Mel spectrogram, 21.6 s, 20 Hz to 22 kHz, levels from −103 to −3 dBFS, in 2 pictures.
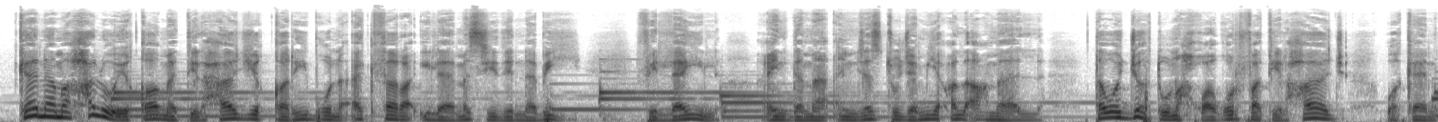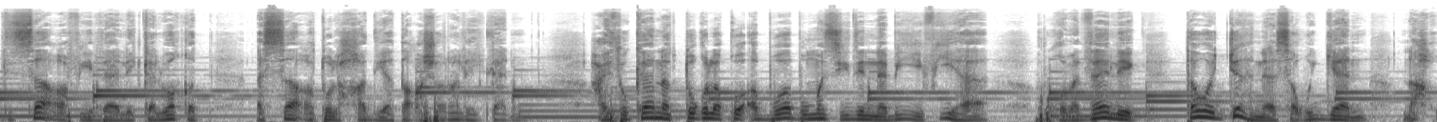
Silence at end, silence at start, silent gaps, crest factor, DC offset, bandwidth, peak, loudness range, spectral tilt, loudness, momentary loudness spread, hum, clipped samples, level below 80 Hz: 0 s; 0.15 s; none; 16 dB; under 0.1%; 16 kHz; -10 dBFS; 3 LU; -6 dB/octave; -28 LUFS; 11 LU; none; under 0.1%; -46 dBFS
